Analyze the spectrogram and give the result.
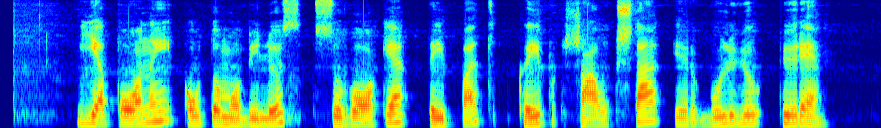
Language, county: Lithuanian, Utena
